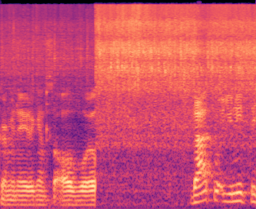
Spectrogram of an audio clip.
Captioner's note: sizzling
